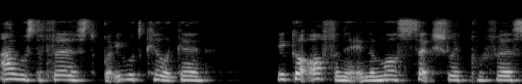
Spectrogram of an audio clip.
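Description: Plain reading aloud in a fairly even intonation against a quiet background

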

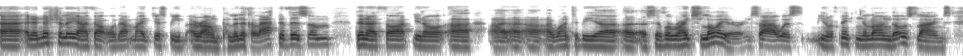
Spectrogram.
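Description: A man with an American accent and an unremarkable speaking voice, fairly high in pitch, at a moderate pace with fairly even intonation. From US, Niagara Falls, New York. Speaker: priest and university chaplain. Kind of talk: interview, reflective conversation. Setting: remote, working from home.

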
